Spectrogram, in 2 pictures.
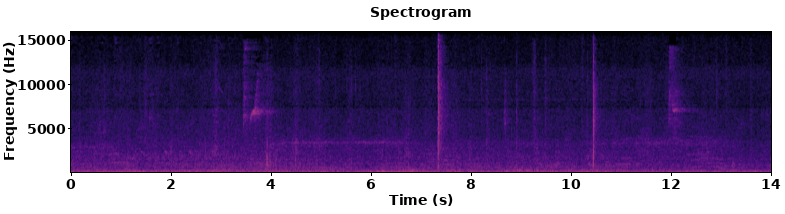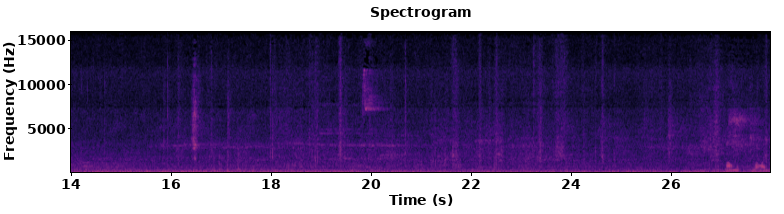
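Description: A baby monkey squeaks and cries.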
